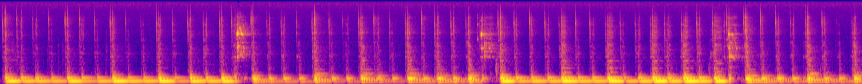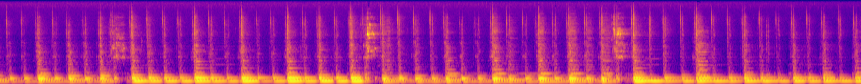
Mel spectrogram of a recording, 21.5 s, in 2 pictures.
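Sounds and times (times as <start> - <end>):
instrumental music: 0.0 - 21.5.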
